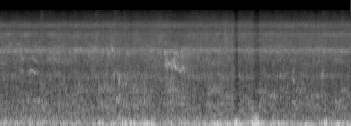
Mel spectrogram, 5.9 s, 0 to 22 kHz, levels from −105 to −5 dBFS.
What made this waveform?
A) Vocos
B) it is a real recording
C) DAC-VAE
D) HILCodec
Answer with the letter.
C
